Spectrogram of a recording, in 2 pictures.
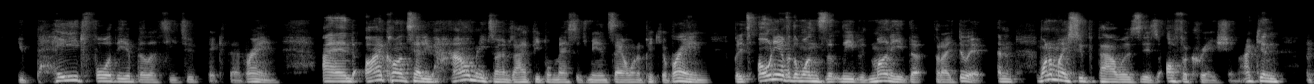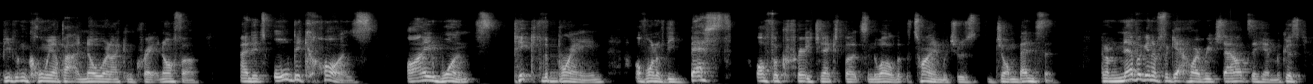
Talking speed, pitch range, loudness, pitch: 250 wpm, 115-150 Hz, -23 LUFS, 130 Hz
